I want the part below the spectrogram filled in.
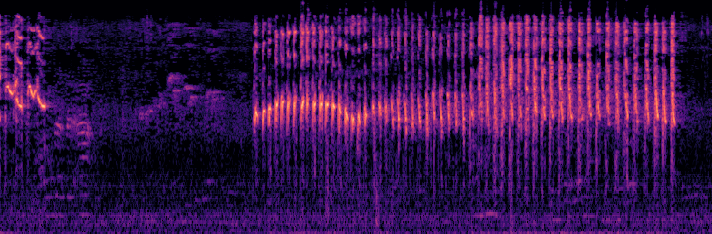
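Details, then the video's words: Cucak ijo (greater green leafbird) jantrok-style training song: a few scattered high chirps, a quiet gap, then a long rapid series of sharp repeated notes, about three per second, that slide slightly down before rising again. "CUCAK IJO Auto JANTROK denger Suara Masteran ini"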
